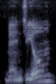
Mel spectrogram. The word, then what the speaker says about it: Mangione: all right i love chuck how do you pronounce his last name mangione mangione but i'm from jersey so that me maybe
